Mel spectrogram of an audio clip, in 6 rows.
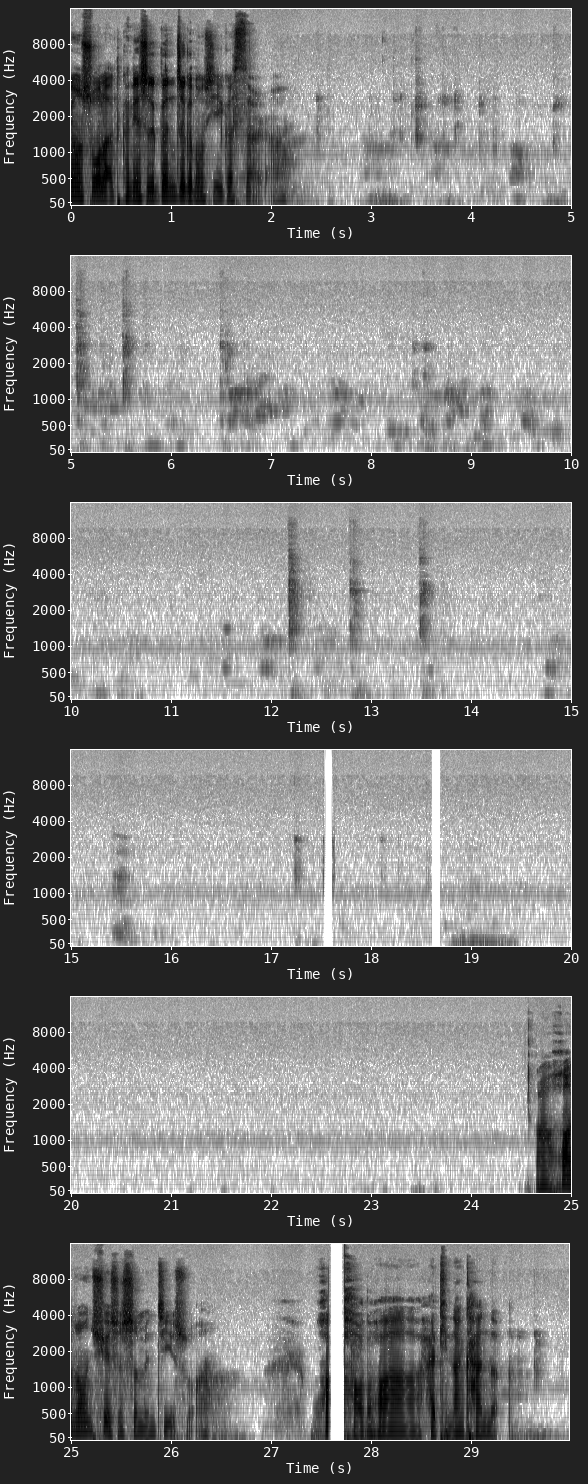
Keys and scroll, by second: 0.1 c, 1.6 space, 3.2 ctrl+z, 3.6 b, 4.0 p, 5.0 space, 5.5 space, 6.4 ctrl+z, 8.3 c, 12.1 space, 12.7 space, 13.4 space, 27.7 space, 29.0 c, 29.4 c.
